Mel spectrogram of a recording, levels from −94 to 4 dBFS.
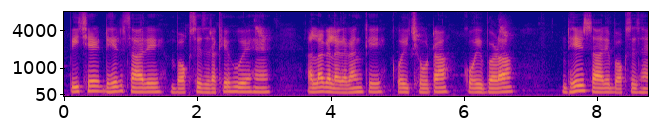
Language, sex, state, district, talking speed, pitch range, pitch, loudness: Hindi, female, Uttar Pradesh, Varanasi, 130 wpm, 145-165 Hz, 155 Hz, -28 LUFS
